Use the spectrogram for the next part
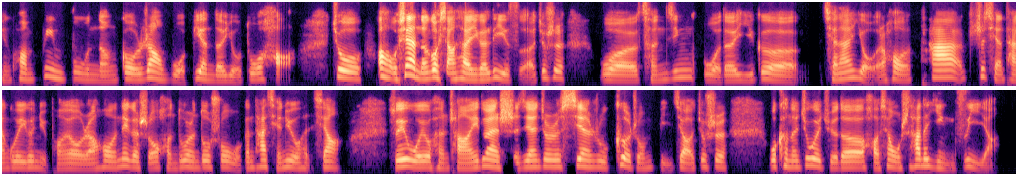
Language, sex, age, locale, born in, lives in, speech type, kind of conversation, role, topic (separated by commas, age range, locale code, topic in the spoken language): Chinese, female, 25-29, zh-CN, China, Germany, conversation, podcast, guest, 你怎样从比较中抽身出来？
